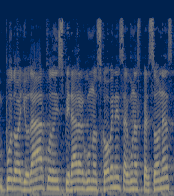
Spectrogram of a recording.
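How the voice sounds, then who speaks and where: A man is speaking here. Noticeable background noise and audible room echo surround his voice. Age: 30s. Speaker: podcast host and pastor. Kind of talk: inspirational monologue.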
